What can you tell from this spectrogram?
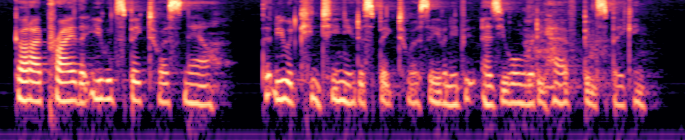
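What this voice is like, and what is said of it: Hoarse, strained voice. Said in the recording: “I've lost my voice again”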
